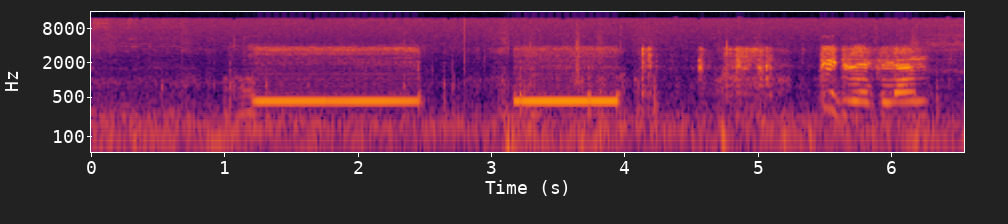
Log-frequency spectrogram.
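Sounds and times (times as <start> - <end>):
low constant rumble: 0.0 - 6.5
telephone dialing beeps: 1.2 - 2.5, 3.2 - 4.0
telephone line ringing tone: 1.2 - 2.5, 3.2 - 4.0
speech: 5.9 - 6.4.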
